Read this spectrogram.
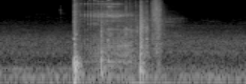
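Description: A game plays a short burst of sound effects as something is built.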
